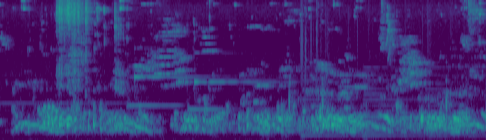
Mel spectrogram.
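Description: Many domestic pigeons cooing at once, their low coos overlapping in a steady chorus.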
